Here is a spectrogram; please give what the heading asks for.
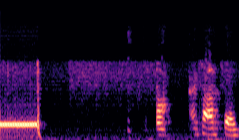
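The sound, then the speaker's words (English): A telephone sound: one steady electronic tone that cuts off abruptly, then a few short bursts of voices talking. “It's the phone”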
